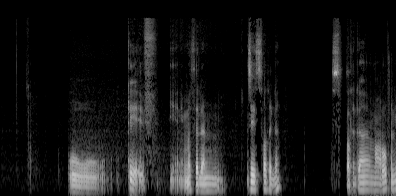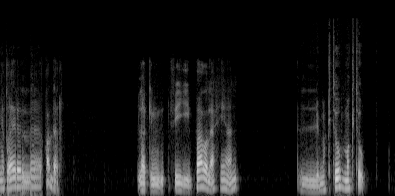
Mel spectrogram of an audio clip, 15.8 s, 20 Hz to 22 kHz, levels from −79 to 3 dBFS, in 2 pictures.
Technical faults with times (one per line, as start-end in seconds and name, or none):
6.77-6.93 call audio freeze
7.03-7.13 short concealed packet loss
7.28-13.24 call bitrate drop
11.56-13.04 jitter buffer speed-up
